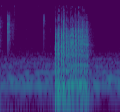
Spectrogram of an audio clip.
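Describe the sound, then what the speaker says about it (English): Percentile dice rolled onto a hard surface, a couple of light clicks followed by a brighter rattling clatter as they tumble and settle, close and alone. "Rolling percentile dice twice."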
